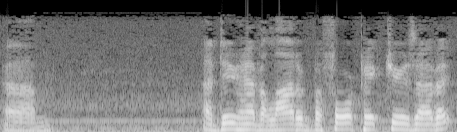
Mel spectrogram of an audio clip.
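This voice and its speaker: A man giving a casual, unscripted show-and-tell as a hobbyist, thinking aloud in a hesitant, halting way. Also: mid-range voice, a little mellow. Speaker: hobbyist restorer of vintage radio gear. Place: cluttered indoor electronics workshop. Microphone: handheld camera mic, behind the lens. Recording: dull lo-fi camera audio, faint noise.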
